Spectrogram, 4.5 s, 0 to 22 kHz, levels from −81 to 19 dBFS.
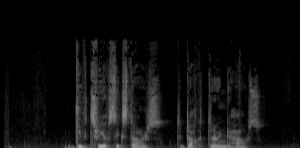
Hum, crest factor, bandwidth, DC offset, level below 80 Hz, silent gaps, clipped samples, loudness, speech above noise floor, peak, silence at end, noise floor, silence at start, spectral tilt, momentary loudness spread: none; 18 dB; 16 kHz; under 0.1%; -62 dBFS; none; under 0.1%; -32 LUFS; 34 dB; -16 dBFS; 0.6 s; -65 dBFS; 0.15 s; -4 dB/octave; 15 LU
